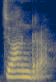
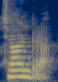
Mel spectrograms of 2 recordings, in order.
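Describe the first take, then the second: First: It begins with a 'zhon' sound. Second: It begins with a 'zhon' sound.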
